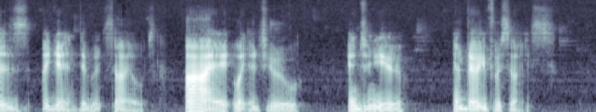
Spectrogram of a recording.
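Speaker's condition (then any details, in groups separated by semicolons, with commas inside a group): Spinal muscular atrophy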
